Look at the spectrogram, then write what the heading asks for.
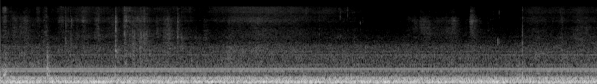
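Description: Diesel train's engine and running noise heard from inside the carriage: a steady low rumble with a constant hum over it.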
